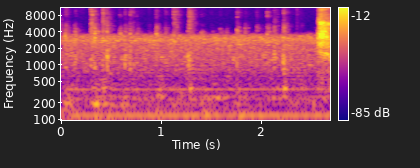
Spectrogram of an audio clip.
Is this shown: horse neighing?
no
